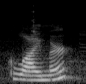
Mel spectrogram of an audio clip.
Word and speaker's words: climber: The B is going to be silent after an M in words like climber, plumber. In these words, the B is still silent.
